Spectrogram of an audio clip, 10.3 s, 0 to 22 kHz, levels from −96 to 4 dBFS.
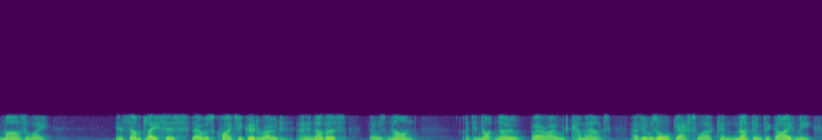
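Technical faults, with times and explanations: No technical faults are audible in this speech recording.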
